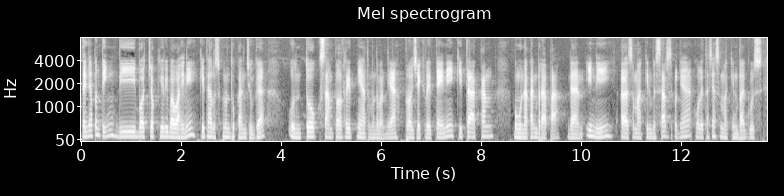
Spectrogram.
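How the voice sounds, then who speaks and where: A man hosting a screen-recorded software tutorial, explaining each step calmly and adding "ya" and "eh" often, recorded on a studio microphone. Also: medium pitch, normal speed. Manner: relaxed step-by-step explaining with frequent "ya" and "eh". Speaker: YouTube tutorial host. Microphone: studio mic through an audio interface.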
